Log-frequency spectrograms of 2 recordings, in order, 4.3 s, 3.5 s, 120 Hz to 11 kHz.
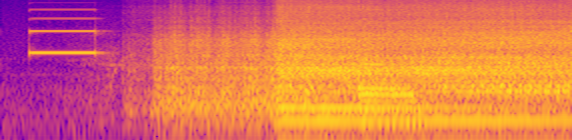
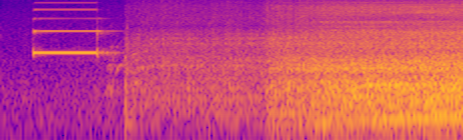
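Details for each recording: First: Eufy RoboVac 11S robot vacuum, a Roomba-style clone, underside noise: after the start-up beeps it runs quietly, then breaks into a loud, harsh, steady grinding roar. A foreign object lodged underneath was found; removing it seemed to stop the noise. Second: Roomba-clone robot vacuum after disassembly and removal of an item causing noise and resistance: a start-up beep, then an even motor and brush whir that holds steady. Normal running after the repair.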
